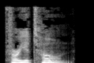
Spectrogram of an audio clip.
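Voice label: "feuilleton", English, British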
